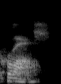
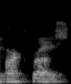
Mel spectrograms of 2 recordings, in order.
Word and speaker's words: Harcos: a pronunciation sorry but it's like cross our cross uh even though it looks like it should be heart gross because there's only one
